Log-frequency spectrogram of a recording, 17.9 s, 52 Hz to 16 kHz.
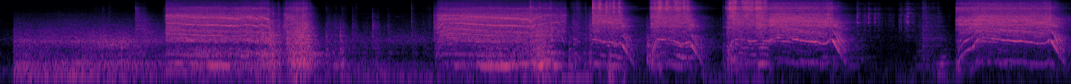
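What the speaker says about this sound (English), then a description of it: "I think we'll go about every 3 to 4 inches and drill us some holes" A power drill whines loudly in repeated bursts of several seconds each, rising in pitch as it bites through sheet metal on a 1977 Datsun, with short pauses between holes.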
